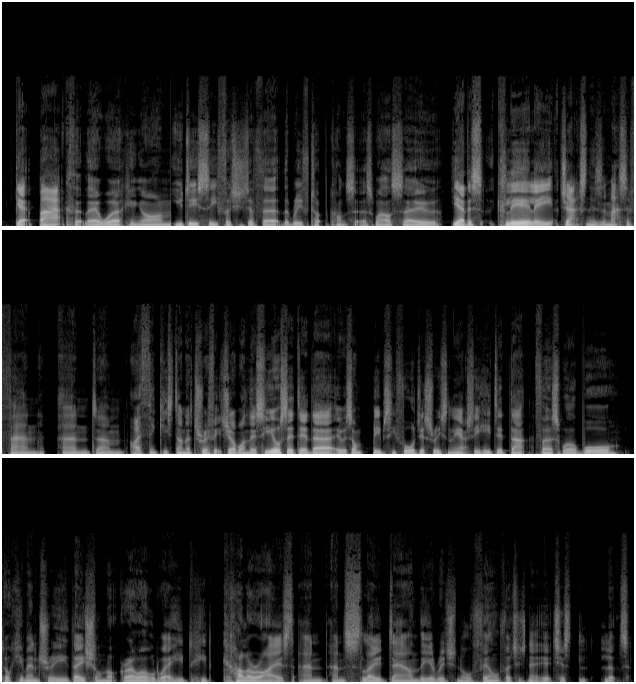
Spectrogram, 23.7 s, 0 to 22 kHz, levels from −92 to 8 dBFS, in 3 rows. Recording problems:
none

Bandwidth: 14.5 kHz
